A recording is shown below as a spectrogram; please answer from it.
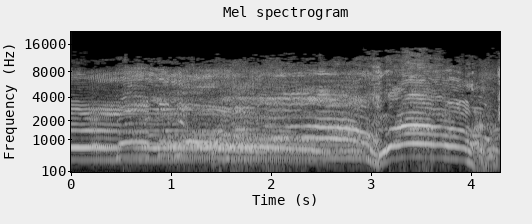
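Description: Loud battle cry: long, held shouting that dips and breaks briefly about three seconds in, then rises again.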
